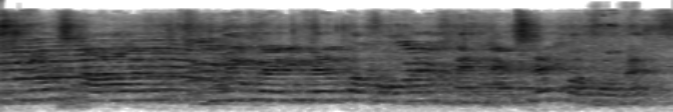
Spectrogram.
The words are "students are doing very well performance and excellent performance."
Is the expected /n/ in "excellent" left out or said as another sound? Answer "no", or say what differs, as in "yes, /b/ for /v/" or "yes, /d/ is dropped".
yes, /n/ is dropped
